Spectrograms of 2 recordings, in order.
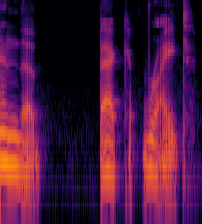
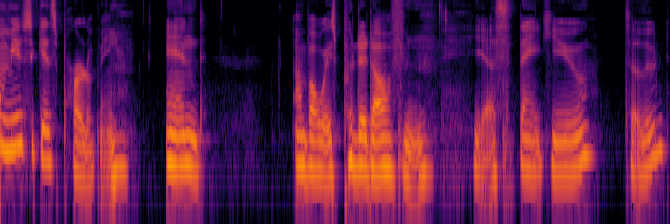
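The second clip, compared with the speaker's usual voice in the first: normal talking voice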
